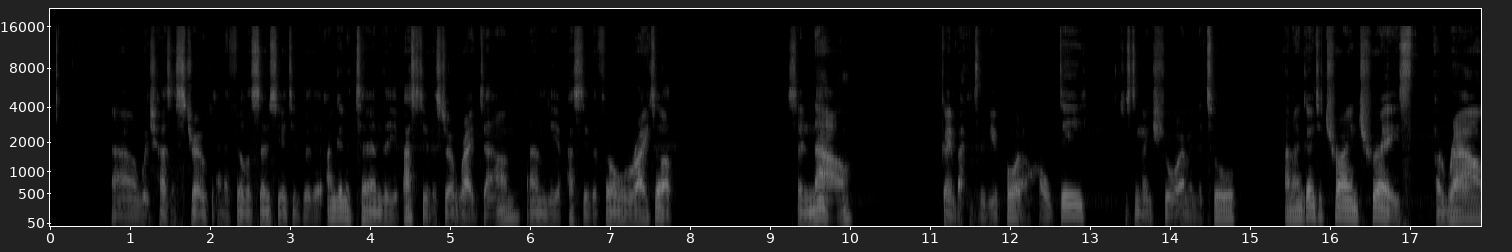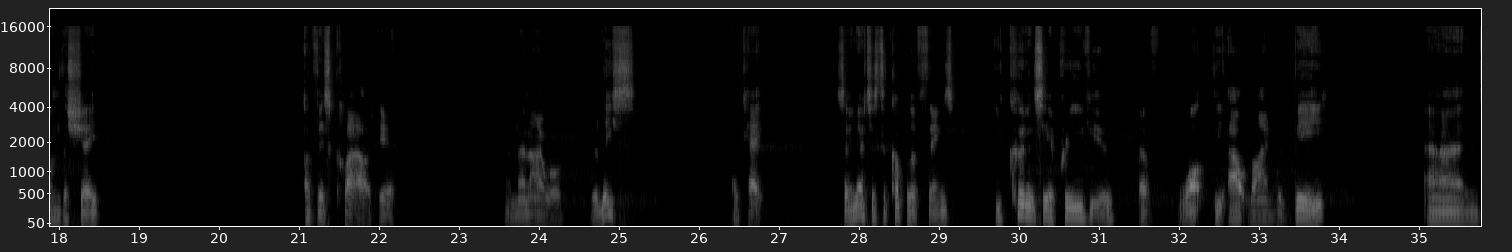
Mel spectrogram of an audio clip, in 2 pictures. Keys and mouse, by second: 4.0 click, 6.5 click, 12.5 d, 12.8 click.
